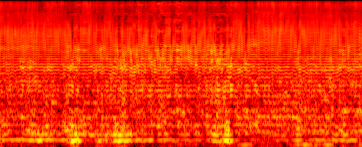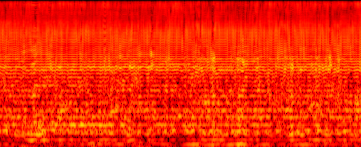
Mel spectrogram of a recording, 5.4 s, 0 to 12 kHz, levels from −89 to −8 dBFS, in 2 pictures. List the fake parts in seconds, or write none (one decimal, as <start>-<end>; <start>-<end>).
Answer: 0.0-5.4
